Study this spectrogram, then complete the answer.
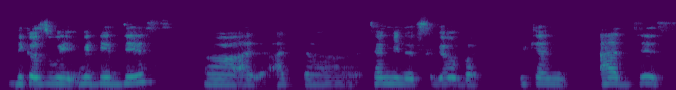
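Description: A woman at a medium pitch speaks in a flat monotone, her loudness swinging widely. She talks at a fairly slow pace with a non-native accent, leaving long, frequent pauses. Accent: charming foreign. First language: not English. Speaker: workshop participant. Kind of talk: group discussion. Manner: halting.

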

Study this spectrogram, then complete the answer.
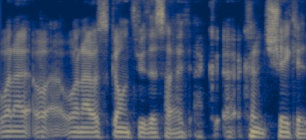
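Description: A man speaks with a very deep, low pitch and ordinary pitch variation, at a moderate pace. The sound is dry and close with no echo, against a quiet background. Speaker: podcast co-host. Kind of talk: casual chat.

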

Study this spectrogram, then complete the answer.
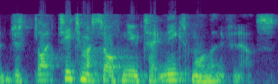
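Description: Here a man talks with an East Midlands accent. His pace is fairly quick. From East Midlands of England (Mansfield, Nottinghamshire). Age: 40s. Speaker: model railway layout builder. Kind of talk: interview. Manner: fast.

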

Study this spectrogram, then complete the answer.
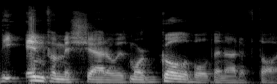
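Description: A soft-spoken man puts on a character voice, talking at a fairly quick pace with a medium pitch. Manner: drowsy, menacing murmur.

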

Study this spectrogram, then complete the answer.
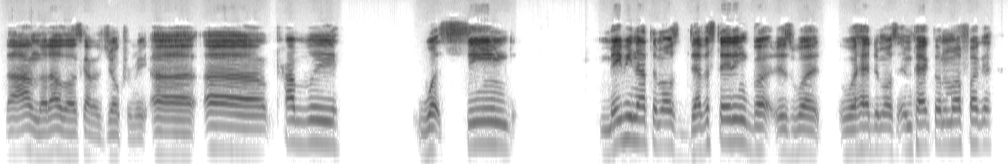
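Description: Ordinary pitch variation and a fairly slow pace in a normal speaking voice. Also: man, fairly high pitch for a man. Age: 20s. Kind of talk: casual chat.

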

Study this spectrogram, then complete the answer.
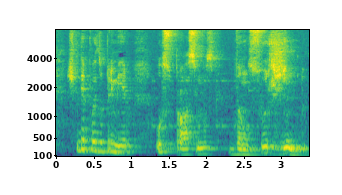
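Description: A man's high voice at a fairly quick pace with very wide pitch swings, amid noticeable background noise and audible room echo. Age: 20s. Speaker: podcast host. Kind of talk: casual monologue.

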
